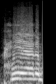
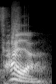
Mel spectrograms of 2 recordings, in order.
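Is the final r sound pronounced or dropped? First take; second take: pronounced; dropped. First: The final r sound is pronounced. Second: The final r sound is dropped. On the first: "ফেয়ার বলতাম" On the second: "এটা হবে ফায়া"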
